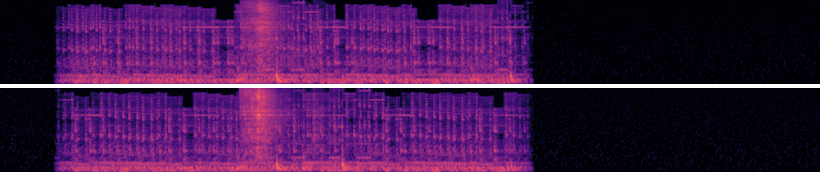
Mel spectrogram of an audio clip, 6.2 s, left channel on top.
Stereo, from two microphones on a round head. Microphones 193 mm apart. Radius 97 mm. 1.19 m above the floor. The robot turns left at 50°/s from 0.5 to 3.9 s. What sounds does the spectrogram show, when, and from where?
1.8 s tearing paper: 50° right (ahead or behind), 0.8 m; by 2.4 s 20° right (ahead or behind), 0.8 m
